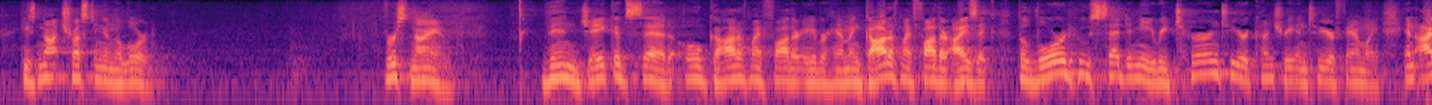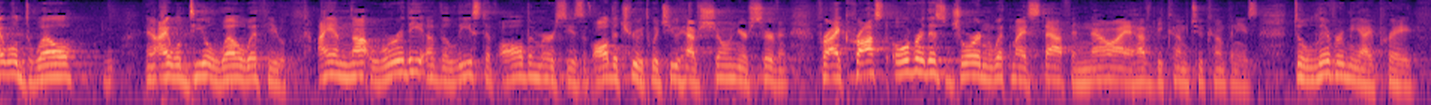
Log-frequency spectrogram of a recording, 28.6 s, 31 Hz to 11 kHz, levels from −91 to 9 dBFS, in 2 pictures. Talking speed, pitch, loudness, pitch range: 185 wpm, 130 Hz, -18 LUFS, 115-145 Hz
